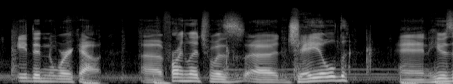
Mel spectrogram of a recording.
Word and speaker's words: Freundlich: Freundlich? Sorry, I gotta look this up. Y'all are gonna destroy me. Freundlich. Erwin Finlay. Freundlich.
